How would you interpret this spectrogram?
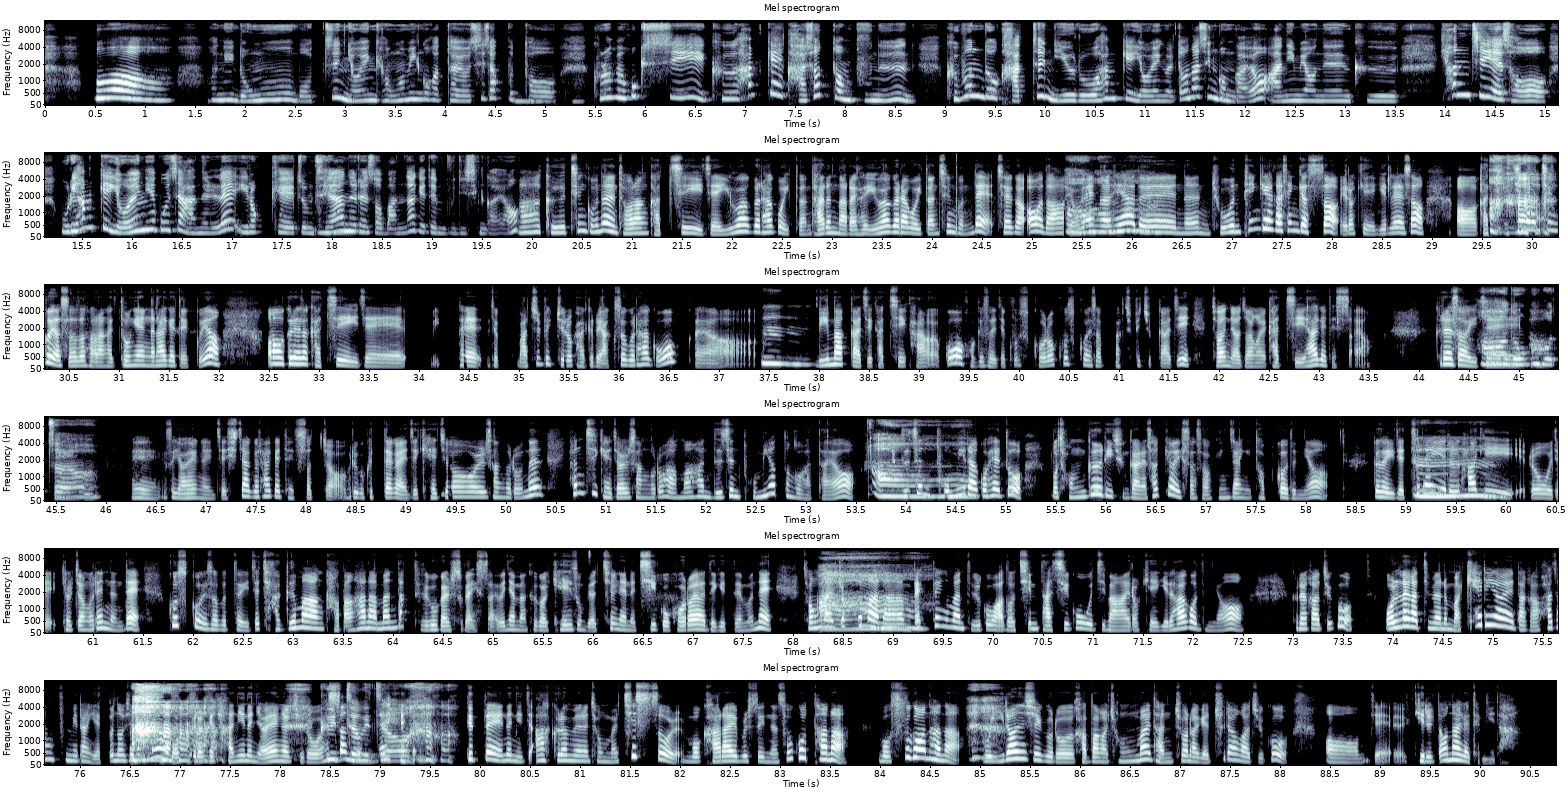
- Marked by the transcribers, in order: other background noise; tapping; laugh; in English: "트레일을"; laugh; laugh; gasp
- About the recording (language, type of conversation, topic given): Korean, podcast, 가장 기억에 남는 여행 이야기를 들려줄래요?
